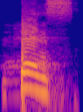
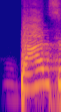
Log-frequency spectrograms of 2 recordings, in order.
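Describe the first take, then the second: First: डांस with a short e, said "dens"; डांस pronounced "dens", short e; right vowel. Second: डांस with a long open aa, like English dance; डांस pronounced "daans", open aa; wrong vowel. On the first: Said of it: "क्या कहेंगे?". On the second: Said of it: "इसे ना डांस नहीं". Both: Shown as a demonstration.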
